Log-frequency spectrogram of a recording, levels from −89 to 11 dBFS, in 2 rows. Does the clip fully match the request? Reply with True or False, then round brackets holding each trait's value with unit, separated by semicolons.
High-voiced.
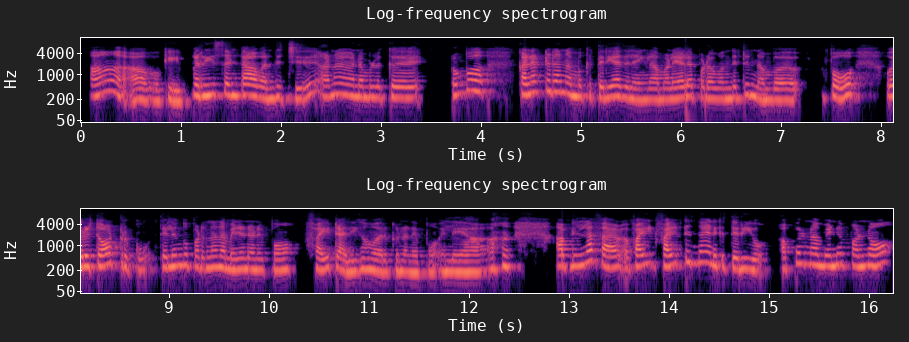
True (235 Hz)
